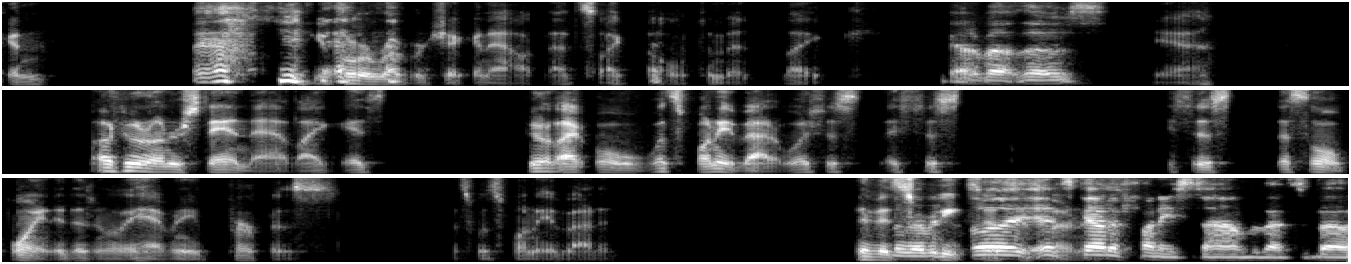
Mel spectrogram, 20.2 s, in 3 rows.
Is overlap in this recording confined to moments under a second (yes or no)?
no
